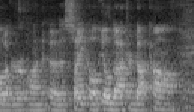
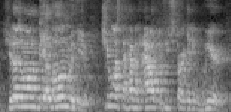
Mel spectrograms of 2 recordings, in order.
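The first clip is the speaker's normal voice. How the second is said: higher-pitched chastising voice in the head; heckling inner critic; 3 semitones higher, 3 dB louder than usual. Acted. Little hater chastising the guy on a date, heckling. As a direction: needle him as his own inner hater. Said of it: "The little hater started in again".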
